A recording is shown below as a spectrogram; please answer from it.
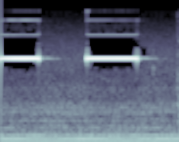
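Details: Kenmore Elite refrigerator: a shrill half-second beep repeats about once a second without stopping. The door alarm is faulty and there is no off switch; a broken door plunger is suspected, not confirmed.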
